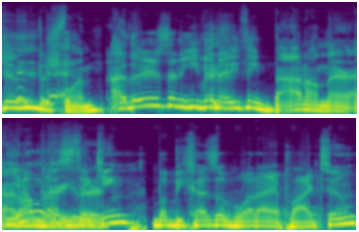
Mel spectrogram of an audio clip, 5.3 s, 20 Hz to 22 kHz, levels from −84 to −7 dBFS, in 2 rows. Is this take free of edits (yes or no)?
no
